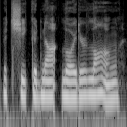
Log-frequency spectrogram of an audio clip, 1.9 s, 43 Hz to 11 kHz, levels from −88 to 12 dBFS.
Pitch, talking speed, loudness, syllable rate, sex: 160 Hz, 190 wpm, -15 LUFS, 4.1 syllables/s, female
